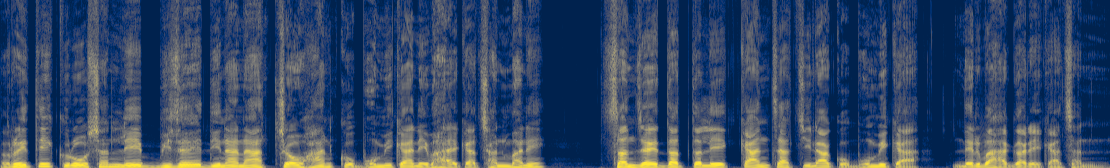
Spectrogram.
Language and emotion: Nepali, neutral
